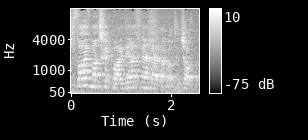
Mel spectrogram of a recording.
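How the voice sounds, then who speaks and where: A woman with an Australian accent giving a lively public talk about voice work, laughing often and mimicking accents. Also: a little high, fairly quick, recorded from a distance, background noise. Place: embassy hall. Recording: echoey hall audio from afar.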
